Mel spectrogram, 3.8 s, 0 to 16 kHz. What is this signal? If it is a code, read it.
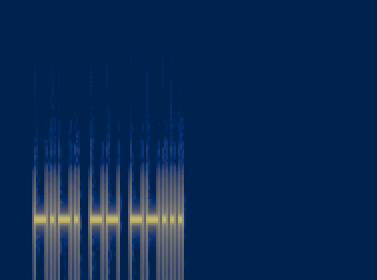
Morse code, heard as a keyed tone, about 30 wpm, 700 Hz. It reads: CM7
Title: Callsign Prefixes for Top 100 DXCC - 30wpm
